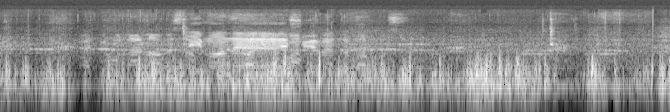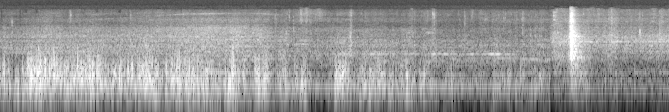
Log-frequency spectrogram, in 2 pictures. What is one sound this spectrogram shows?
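An armoured vehicle's engine rumbles as it drives over gravel.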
